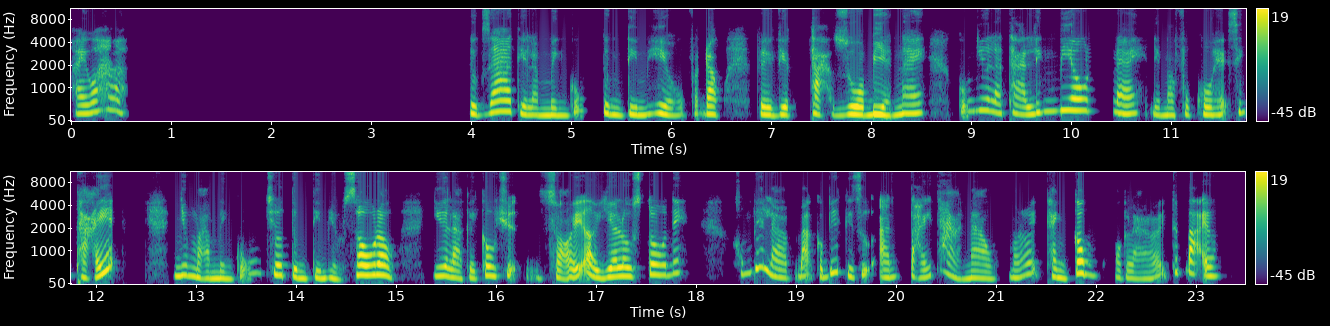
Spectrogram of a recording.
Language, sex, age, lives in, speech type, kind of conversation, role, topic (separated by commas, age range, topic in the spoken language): Vietnamese, female, 20-24, Vietnam, read, expert-assistant, asker, Nếu chỉ có thời gian đọc về một số loài động vật trong tuần này, bạn sẽ chọn loài nào để tìm hiểu trước, dựa trên sự độc đáo hoặc vai trò của chúng trong môi trường sống?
